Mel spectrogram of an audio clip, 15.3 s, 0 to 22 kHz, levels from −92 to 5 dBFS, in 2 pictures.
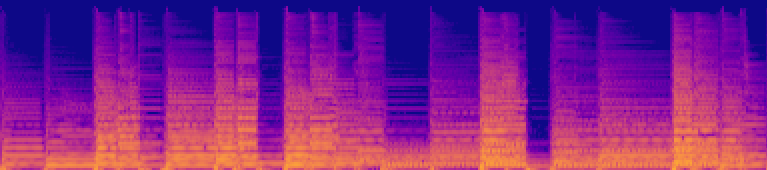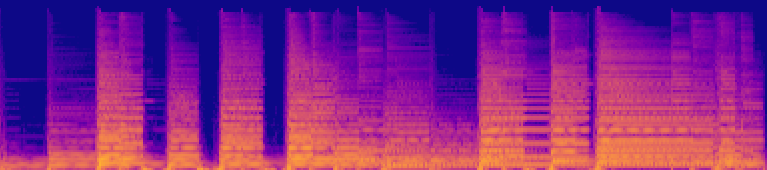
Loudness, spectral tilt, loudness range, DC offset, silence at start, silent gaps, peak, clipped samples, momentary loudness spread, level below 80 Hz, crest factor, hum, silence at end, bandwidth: -23 LUFS; -7 dB/octave; 2 LU; under 0.1%; 0 s; none; -2 dBFS; under 0.1%; 10 LU; -34 dBFS; 20 dB; none; 0 s; 16.5 kHz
